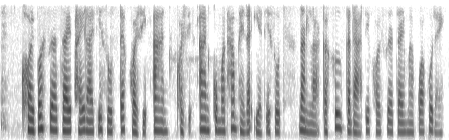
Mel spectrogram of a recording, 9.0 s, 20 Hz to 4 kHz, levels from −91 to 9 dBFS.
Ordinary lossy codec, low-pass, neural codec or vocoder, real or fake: none; 3.6 kHz; vocoder, 22.05 kHz, 80 mel bands, Vocos; fake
